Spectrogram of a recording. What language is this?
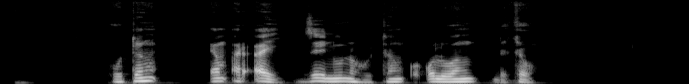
Hausa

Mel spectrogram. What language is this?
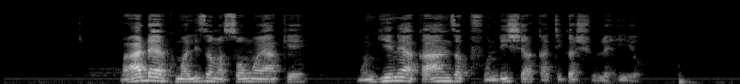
Swahili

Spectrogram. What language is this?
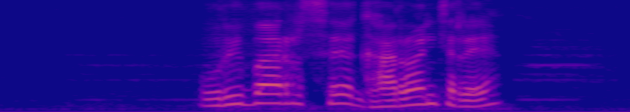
Santali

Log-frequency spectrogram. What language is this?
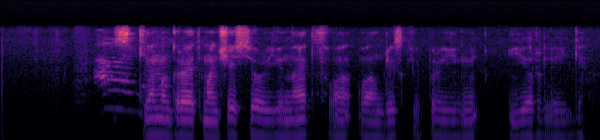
Russian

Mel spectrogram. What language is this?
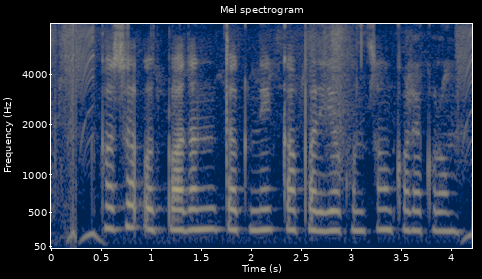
Magahi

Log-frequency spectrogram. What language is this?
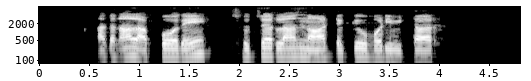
Tamil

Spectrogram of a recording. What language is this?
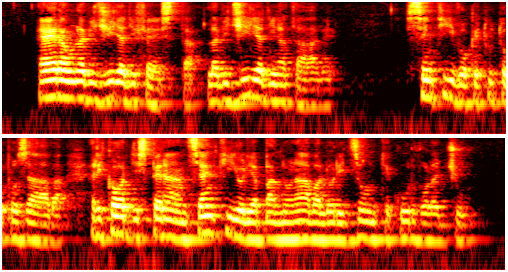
Italian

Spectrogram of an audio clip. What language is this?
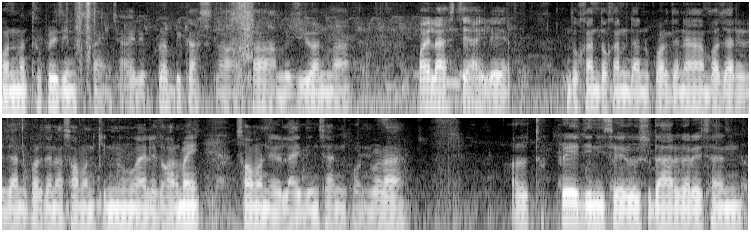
Nepali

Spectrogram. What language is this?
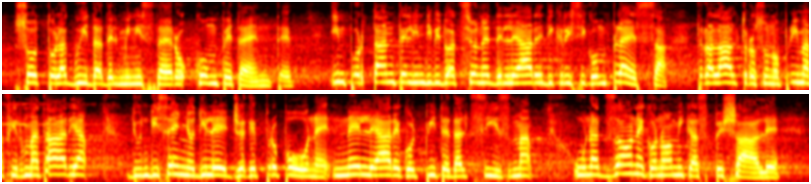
Italian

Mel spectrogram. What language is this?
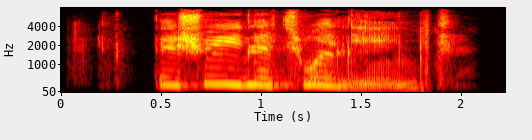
Kabyle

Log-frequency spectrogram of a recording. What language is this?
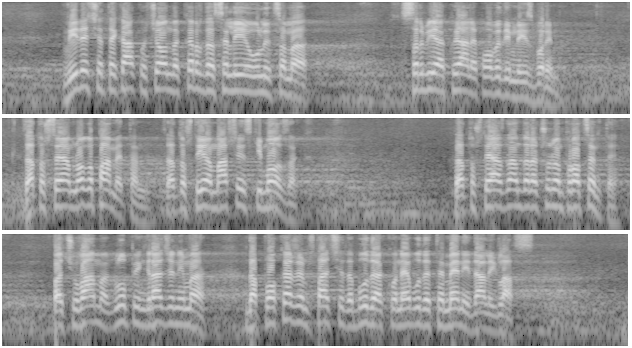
Serbian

